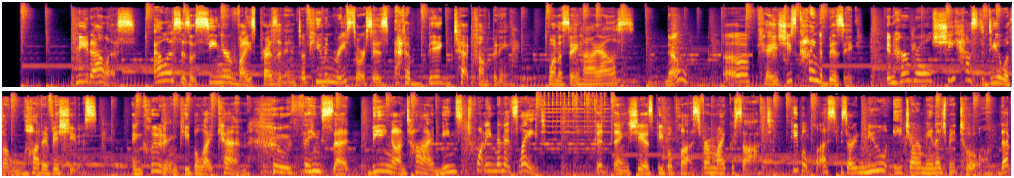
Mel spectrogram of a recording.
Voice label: EXPLAINER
